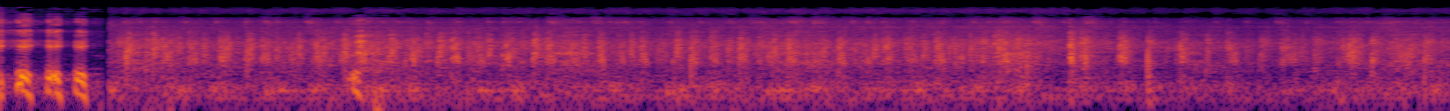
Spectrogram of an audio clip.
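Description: Heavy battle ropes being whipped in waves, slapping the rubber gym floor in a rapid, continuous rhythm over a hissing swish.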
